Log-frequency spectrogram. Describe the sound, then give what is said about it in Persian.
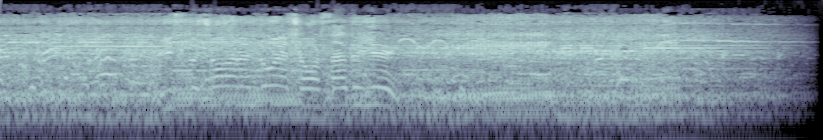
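A celebrating crowd fills the entrance of Abdanan with cars, welcoming a released woman home. Dense, loud cheering and crowd din blend with vehicle engine noise throughout, then fade at the end. “بشنویم صدای شادی مردم رو با این ویدیو. ورودی شهر آبداران”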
